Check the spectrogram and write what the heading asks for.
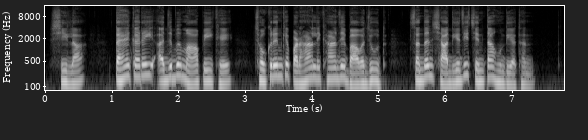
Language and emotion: Sindhi, neutral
